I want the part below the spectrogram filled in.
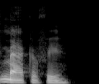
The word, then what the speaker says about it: McAfee: It is McAfee. I always say McAfee.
